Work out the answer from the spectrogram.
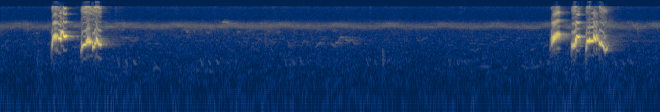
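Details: Short chirped phrases from a red-whiskered bulbul: first a two-note call, then after five seconds a quicker three-note version, high and slightly rolling.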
